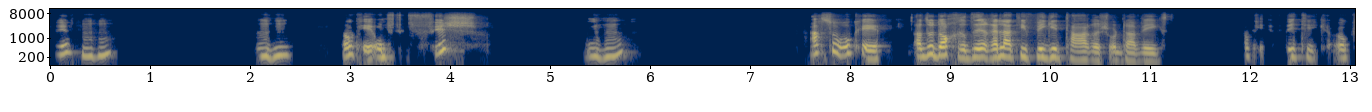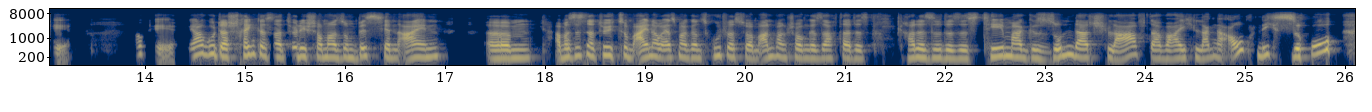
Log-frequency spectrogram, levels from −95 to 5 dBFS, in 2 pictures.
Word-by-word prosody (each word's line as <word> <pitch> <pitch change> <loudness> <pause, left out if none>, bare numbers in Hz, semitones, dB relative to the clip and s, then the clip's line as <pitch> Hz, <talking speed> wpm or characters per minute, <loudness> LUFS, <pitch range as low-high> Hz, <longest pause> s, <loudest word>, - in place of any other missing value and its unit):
Okay, 265 +3 -3
mhm. 235 +5 -7 1.4
Mhm. 225 +3 -5 0.5
Okay. 215 -7 +1
Und 205 +1 -1 0.2
Fisch? 380 -2 -1 1.0
Mhm. 220 +5 -6 1.9
Ach - - +5
so, 290 -9 +1
okay. 180 -10 +2 0.3
Also, 220 +5 +4
doch 240 0 +7
s 190 -2 -1
relativ 210 0 +6
vegetarisch 175 -6 +1
unterwegs. 145 -2 -4 0.7
Okay, 450 - -15 0.2
richtig. 195 -3 -6
Okay, 195 - -6 0.6
okay. 260 0 -9
Ja 250 +6 +2
gut, 275 -2 -2
das 210 -1 +6
schränkt 240 +5 +2
es 220 -4 -1
natürlich 215 +1 -1
schon 200 -2 -2
mal 205 -1 +2
so 205 - -4
'n 195 -2 -7
bisschen 215 -2 -1
ein. 210 +3 +1 0.4
Ähm, 190 +2 +2 0.2
aber 195 +3 -1
es 210 - -2
ist 230 - -4
natürlich 225 +1 +1
zum 230 -2 -3
einen 205 +2 +6
auch 205 - +2
erst 195 +1 0
mal 205 - +1
ganz 195 -1 -3
gut, 230 +2 -7
was 205 -1 -2
du 200 - -1
am 180 - -2
Anfang 215 -2 -1
schon 195 -2 -2
gesagt 190 0 -3
hattest. 185 -2 -2 0.2
Gerade 195 +1 -1
so 195 +1 -4
dieses 185 -1 -3
Thema 215 0 +1
gesunder 200 +4 +1
Schlaf, 200 +4 +1
da 185 -1 -2
war 185 +1 +1
ich 190 0 -7
lange 195 +1 -3
auch 370 -1 0
nicht 240 +2 -4
so 265 - +3
205 Hz, 145 wpm, -23 LUFS, 190-230 Hz, 1.9 s, doch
